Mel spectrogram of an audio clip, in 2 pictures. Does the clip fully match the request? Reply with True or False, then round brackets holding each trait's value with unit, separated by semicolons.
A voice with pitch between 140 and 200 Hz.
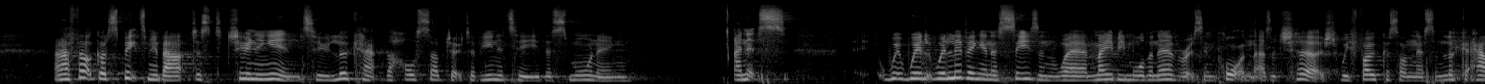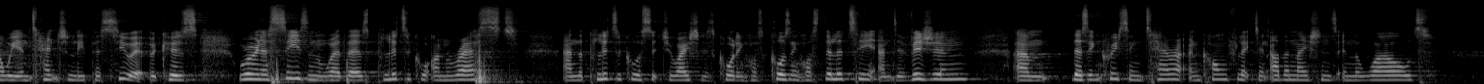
False (220 Hz)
